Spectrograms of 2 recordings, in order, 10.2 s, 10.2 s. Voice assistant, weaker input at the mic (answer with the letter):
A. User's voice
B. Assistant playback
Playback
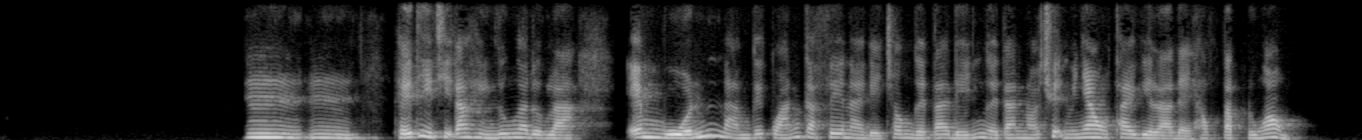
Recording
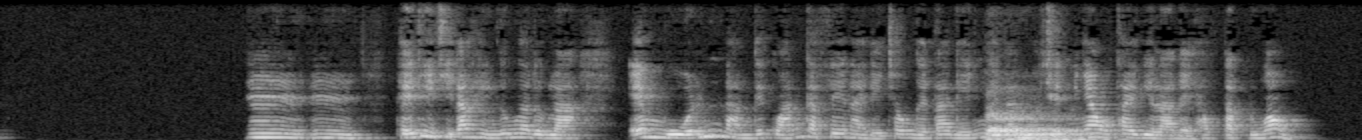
B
